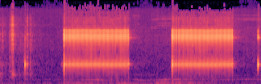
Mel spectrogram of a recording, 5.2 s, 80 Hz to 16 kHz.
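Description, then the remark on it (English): A telephone rings twice on the line after a number is dialed from a phone, each long steady electronic ring separated by a brief pause, sounding slightly thin as if heard through a receiver. “Well, I thanked him, dropped 4 bits in the Christmas fund bottle, and found a phone. I dialed Bradshaw 7-7-Eleven and waited.”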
